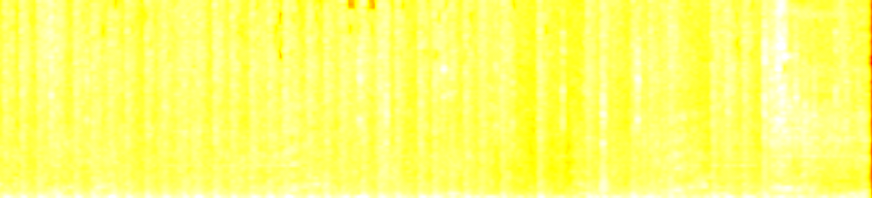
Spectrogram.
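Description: Rapid bursts of gunfire from the horror train game Choo Choo Charles crackle continuously, loud and dense, like sustained automatic shooting with no let-up.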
